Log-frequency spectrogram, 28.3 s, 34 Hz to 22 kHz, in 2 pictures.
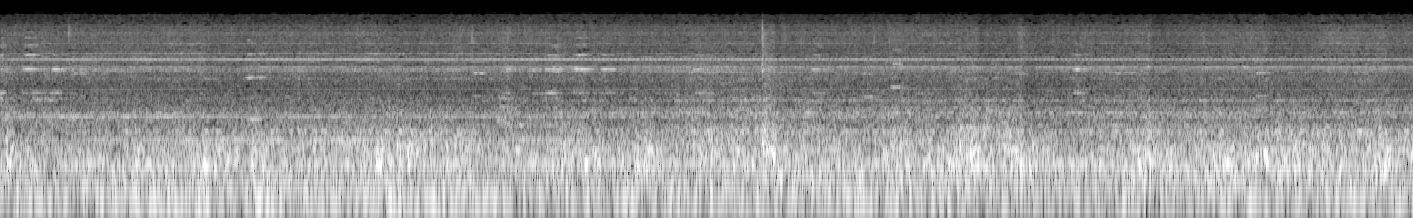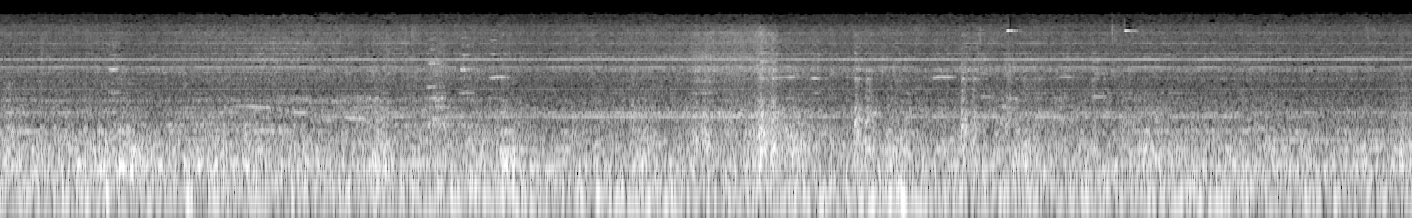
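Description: JR East E129 series electric train running at speed, heard from inside the car: a steady rumble of wheels on rails, with one short knock about three-quarters of the way through.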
